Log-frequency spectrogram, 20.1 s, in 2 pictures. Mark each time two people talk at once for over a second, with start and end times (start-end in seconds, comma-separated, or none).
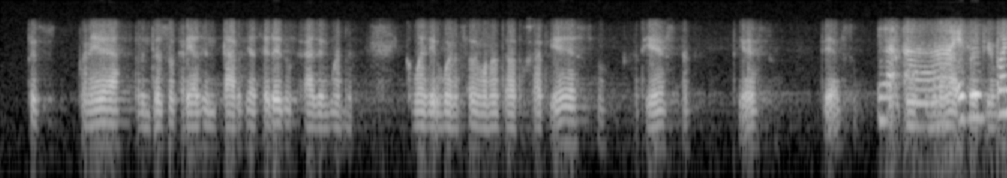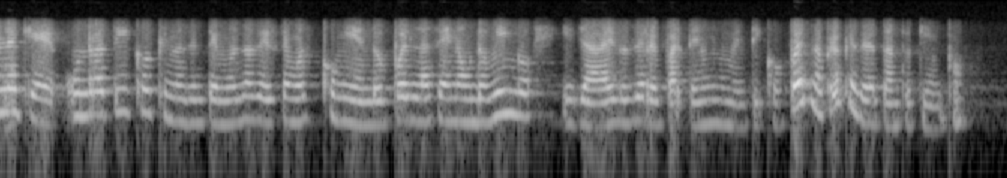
8.8-10.3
